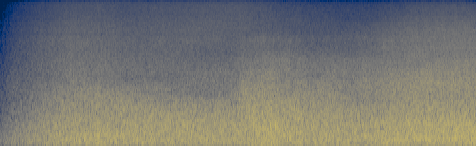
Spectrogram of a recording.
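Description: Waves break and foam rushes over the shore.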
